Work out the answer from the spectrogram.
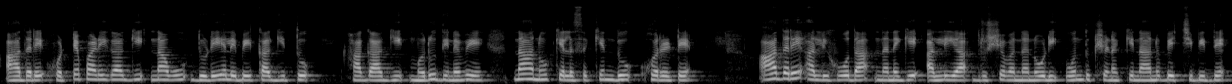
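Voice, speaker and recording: Flat-voiced woman reading a sad story. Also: medium pitch, normal speed. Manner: sorrowful, steady reading. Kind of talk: first-person scripted story narration.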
